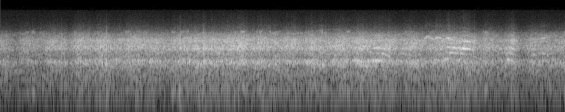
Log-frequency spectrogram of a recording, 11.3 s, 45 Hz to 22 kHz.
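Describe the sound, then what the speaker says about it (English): Boxing arena crowd at a 1966 heavyweight bout in London, a big sustained roar of cheering and chanting that swells and rolls continuously, distant and dense, with no clear single voice. "the crowd felt there was a need there for a cheer and started chanting Henry, Henry"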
